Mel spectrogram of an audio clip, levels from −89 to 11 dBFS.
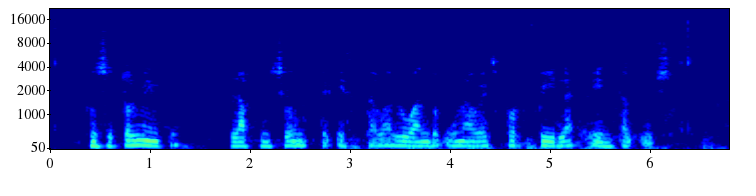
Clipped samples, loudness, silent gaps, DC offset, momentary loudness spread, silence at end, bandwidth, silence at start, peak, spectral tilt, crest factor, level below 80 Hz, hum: under 0.1%; -51 LUFS; none; under 0.1%; 14 LU; 0.05 s; 16.5 kHz; 0.05 s; -34 dBFS; -8 dB/octave; 16 dB; -70 dBFS; none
